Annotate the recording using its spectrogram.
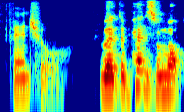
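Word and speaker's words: Fetherstonhaugh: Pronounced Chumley and uh oh oh featherstone pronounced Fansaw. Well, it depends on what part of the family. Some of them call it Fanshaw and some of them call it Feston.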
